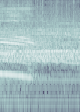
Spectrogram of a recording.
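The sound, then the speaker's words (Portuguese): A crowd lets out a loud, sustained shout and whoop, a dense roar of many voices holding steady for a second or two. “Quero ouvir um grito bem forte.”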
